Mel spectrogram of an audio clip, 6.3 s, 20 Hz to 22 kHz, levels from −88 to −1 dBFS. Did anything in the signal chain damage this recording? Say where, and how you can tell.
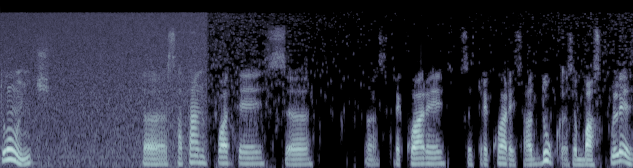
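Yes. From about 2.07 s to the end at 6.34 s, the call-processing stage applies overdone noise removal. The room noise, sitting about 13 dB below the speech, collapses into near silence with twinkling specks, and quieter parts of the speech are pulled down with the noise. The suppressor is gating individual frequency bands it judges close to the noise floor. A starved codec would smear the whole signal, whereas here the damage follows the noise level and begins at 2.07 s.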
